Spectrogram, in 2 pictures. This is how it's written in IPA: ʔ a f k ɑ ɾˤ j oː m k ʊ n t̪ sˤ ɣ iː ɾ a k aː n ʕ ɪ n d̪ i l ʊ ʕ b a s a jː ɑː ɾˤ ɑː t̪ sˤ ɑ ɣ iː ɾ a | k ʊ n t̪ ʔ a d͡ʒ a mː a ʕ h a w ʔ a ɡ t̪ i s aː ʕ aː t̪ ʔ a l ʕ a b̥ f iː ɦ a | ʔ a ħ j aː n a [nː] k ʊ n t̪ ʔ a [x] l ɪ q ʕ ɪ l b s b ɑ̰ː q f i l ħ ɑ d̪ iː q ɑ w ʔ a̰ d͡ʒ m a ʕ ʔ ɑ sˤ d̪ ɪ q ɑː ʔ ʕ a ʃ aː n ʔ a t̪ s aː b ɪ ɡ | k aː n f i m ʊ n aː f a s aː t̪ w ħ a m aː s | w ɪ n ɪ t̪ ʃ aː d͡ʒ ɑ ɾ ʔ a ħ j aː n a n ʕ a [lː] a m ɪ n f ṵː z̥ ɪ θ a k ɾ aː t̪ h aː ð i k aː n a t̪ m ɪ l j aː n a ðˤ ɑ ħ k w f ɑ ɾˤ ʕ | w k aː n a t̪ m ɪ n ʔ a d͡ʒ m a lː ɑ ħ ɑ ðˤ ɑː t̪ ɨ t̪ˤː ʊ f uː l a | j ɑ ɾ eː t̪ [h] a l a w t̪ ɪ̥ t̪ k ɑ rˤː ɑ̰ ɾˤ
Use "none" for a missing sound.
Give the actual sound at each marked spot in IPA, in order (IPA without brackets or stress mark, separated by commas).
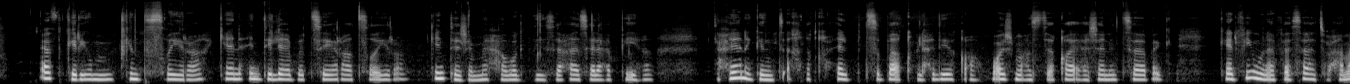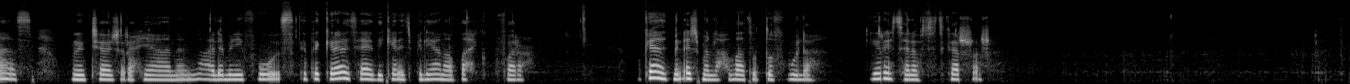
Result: n, x, l, h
